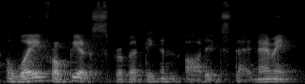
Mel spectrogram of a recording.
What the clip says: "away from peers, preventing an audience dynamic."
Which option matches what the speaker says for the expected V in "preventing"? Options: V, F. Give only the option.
V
